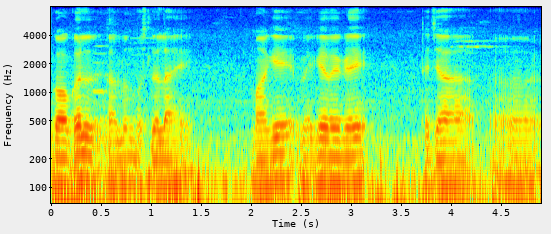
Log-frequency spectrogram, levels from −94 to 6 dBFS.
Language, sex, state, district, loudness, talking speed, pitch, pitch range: Marathi, male, Goa, North and South Goa, -18 LUFS, 110 wpm, 105 Hz, 100-110 Hz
